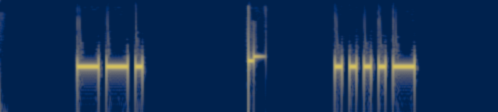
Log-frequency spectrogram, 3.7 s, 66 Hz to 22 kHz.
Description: Morse code, heard as a keyed tone, about 22 wpm, 700 Hz. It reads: G 4
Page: This rapid-fire timing is geared to push your ICR (Instant Character Recognition) skills.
